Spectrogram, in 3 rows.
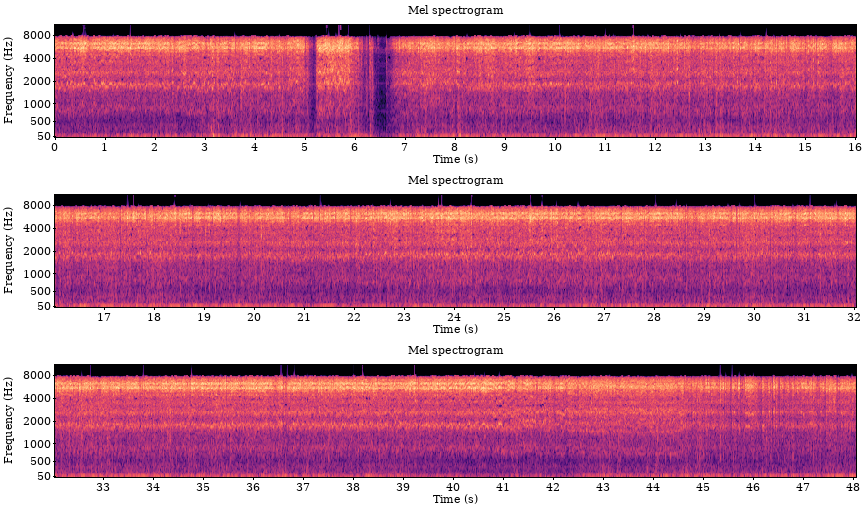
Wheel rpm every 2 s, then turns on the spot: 230, 210, 190, 160, 220, 230, 230, 230, 230, 230, 230, 210, 210, 230, 230, 230, 230, 240, 230, 240, 230, 220, 230, 230.
none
